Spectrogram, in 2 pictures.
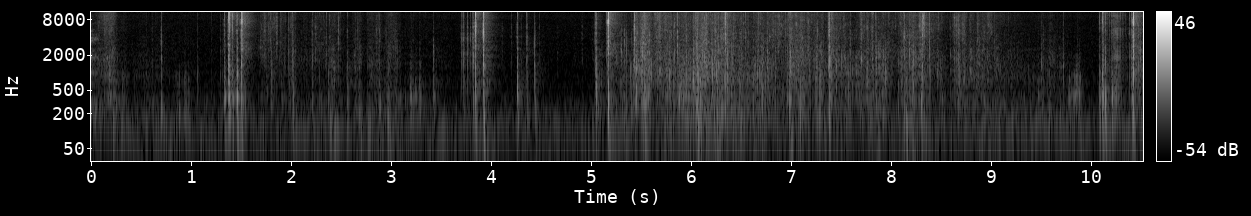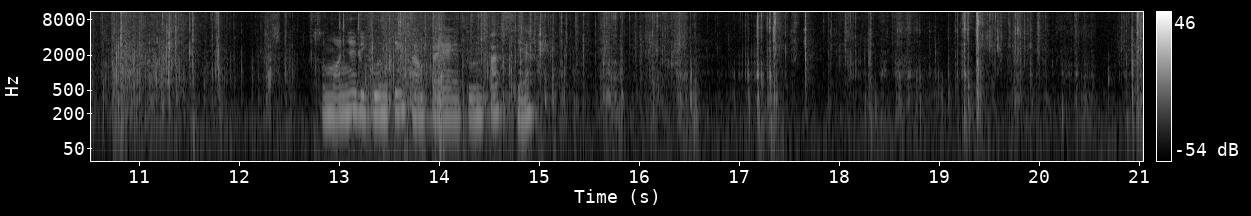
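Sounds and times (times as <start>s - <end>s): scissors snipping plastic: 3.7s - 8.4s
crinkling plastic strips: 5.0s - 21.0s.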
